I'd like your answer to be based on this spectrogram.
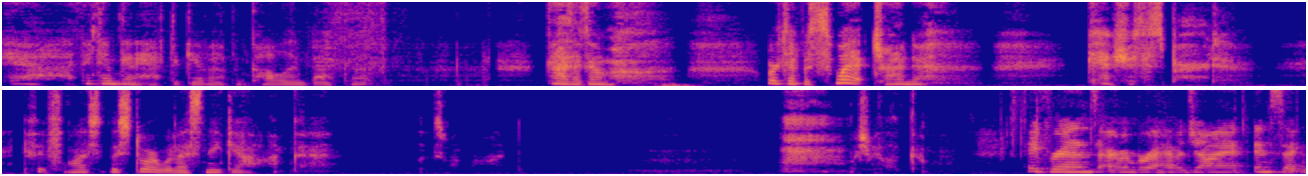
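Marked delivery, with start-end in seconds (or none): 0.1-2.8 defeated whisper, giving up. Real, not acted. Whispering, bird nearby. 8.1-16.7 tense whisper while sneaking out. Real, not acted. Sneaking out past the bird.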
